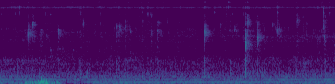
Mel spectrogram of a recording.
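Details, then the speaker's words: Dishwasher on rinse-only cycle after removing a piece of plastic and glass from the wash area and reassembling the strainers and sprayer: even low hum with soft drips, no rattle; the loud humming is gone and it runs normally. "yep there you have it folks operating as it should"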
